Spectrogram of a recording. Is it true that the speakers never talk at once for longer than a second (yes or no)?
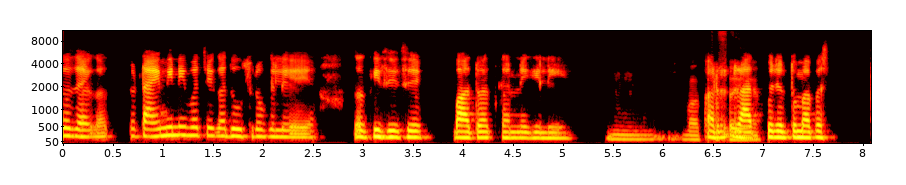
yes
